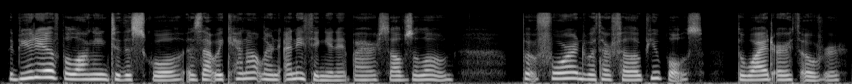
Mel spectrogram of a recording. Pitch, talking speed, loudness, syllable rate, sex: 230 Hz, 205 wpm, -19 LUFS, 5.8 syllables/s, female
